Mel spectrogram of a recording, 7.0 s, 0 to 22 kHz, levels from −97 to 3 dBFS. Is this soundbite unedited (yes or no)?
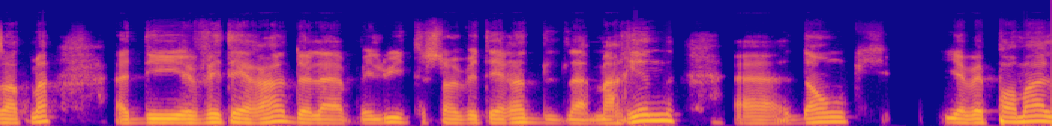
yes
